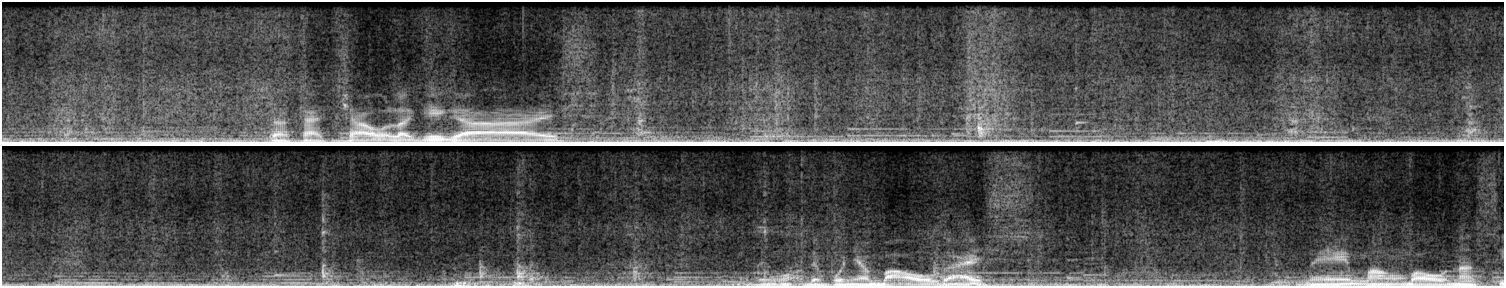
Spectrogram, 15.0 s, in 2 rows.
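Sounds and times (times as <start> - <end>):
spatula scraping a pan: 0.0 - 9.4
rice sizzling in a wok: 0.0 - 15.0.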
